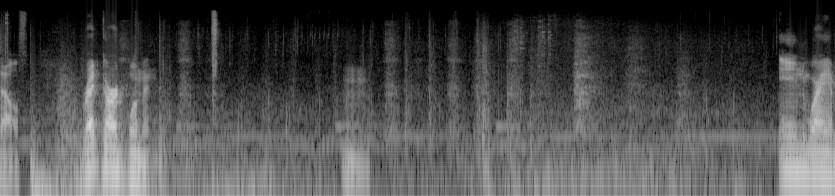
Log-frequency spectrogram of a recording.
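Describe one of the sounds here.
Footsteps tread on stone pavement.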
